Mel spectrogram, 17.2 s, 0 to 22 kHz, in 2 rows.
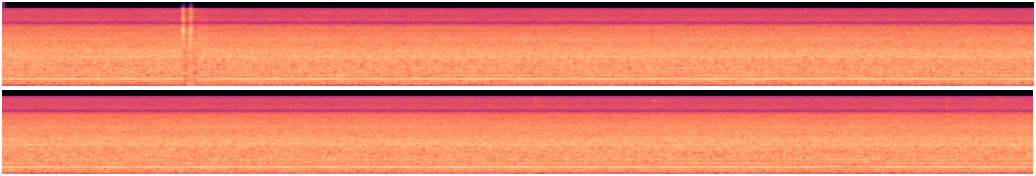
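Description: Syntus DM90 'Buffel' diesel multiple unit idling at the platform: a steady diesel drone with one constant hum tone. A single short click about a second and a half in, and the hum edges up slightly in pitch near the end.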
